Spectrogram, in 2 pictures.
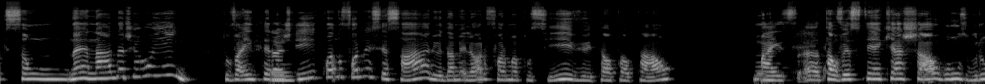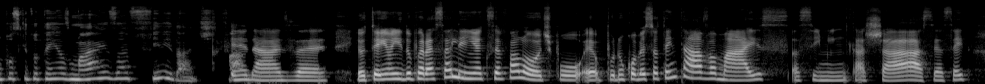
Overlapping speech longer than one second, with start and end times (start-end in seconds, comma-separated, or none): none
